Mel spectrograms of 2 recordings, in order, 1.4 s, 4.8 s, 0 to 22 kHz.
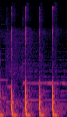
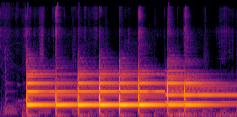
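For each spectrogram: First: Four short, dull knocks with a low thud and no ring: a broken rock piece sitting firmly bedded in the ground. Second: Eight clear strikes on a boulder, each ringing a bright bell-like tone near 430 Hz that sustains for seconds.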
